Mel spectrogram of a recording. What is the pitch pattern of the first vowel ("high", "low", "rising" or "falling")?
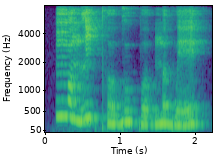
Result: falling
